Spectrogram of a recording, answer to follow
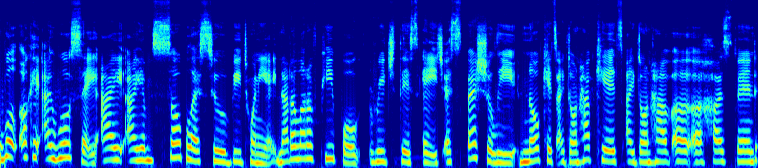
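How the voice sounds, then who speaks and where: Speaking with an American accent, a woman with a fairly high pitch keeps a moderate pace, hardly any pauses, ordinary pitch variation and very even loudness, in a dry, close sound with no echo. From Mexico, raised from age 7 in Charlotte, North Carolina. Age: 20s. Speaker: podcast guest. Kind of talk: casual chat. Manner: animated.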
